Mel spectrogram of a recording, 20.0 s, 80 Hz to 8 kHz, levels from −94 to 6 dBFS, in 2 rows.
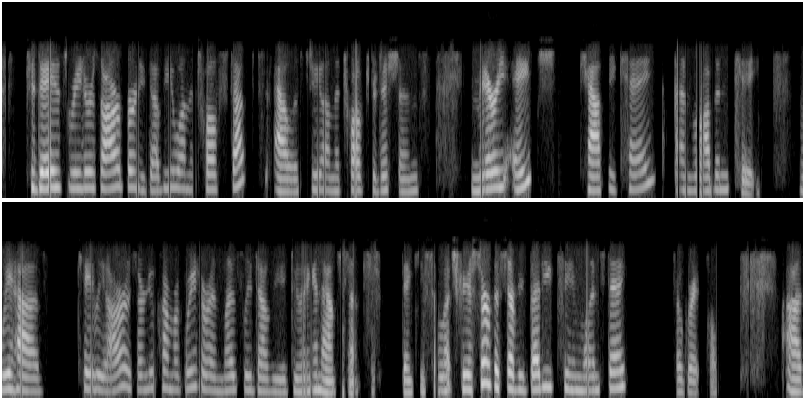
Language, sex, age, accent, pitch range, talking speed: English, female, 50-69, American, 195-235 Hz, 145 wpm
